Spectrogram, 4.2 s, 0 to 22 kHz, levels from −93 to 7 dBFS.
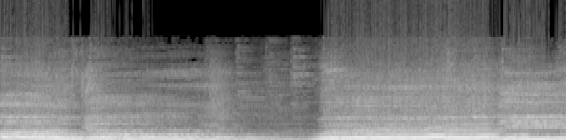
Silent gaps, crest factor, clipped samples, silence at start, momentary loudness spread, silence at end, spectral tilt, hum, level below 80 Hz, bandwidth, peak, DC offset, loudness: none; 6 dB; 8%; 0 s; 12 LU; 0 s; -4.5 dB/octave; none; -30 dBFS; 17 kHz; 0 dBFS; under 0.1%; -6 LUFS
